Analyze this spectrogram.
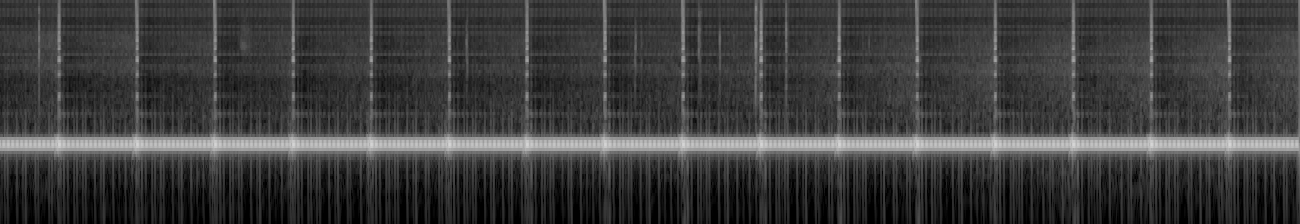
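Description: Japanese railway level-crossing alarm: an electronic crossing bell ringing a steady tone, struck about every half second, warning of an approaching train.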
